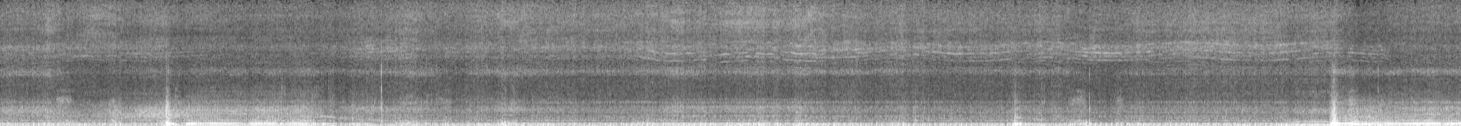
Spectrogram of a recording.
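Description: Motorcycle engine idling steadily. Twice, about three seconds in and again near the end, there is a sharp click followed by a brief rise and fall in engine pitch.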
